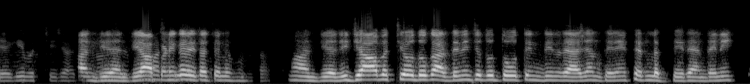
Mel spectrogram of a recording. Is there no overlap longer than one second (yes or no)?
no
